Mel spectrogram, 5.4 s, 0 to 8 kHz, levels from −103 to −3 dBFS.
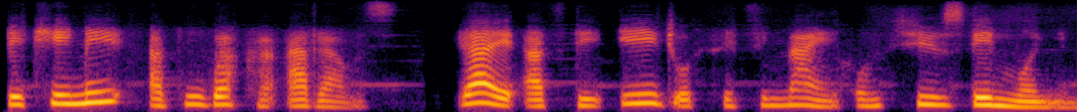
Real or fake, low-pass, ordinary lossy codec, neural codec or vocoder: fake; none; none; codec, 16 kHz, 0.5 kbps, FunCodec, trained on Chinese and English, 25 frames a second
